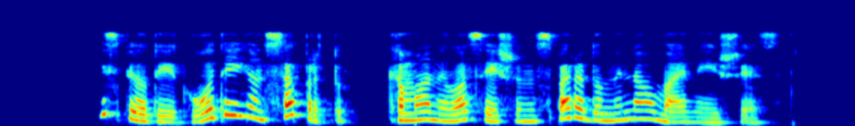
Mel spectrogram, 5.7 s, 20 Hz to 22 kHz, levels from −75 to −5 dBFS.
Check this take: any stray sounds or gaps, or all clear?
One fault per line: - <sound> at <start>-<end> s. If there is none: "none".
none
